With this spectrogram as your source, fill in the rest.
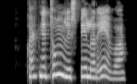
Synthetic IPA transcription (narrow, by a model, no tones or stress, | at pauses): kʰvɛɾt̪nɪt̪ʰownlispɪːlaɾɛːva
